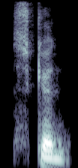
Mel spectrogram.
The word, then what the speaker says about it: scone: In at number 10 we had scone, which in Scotland is actually pronounced as scud, like spoon.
